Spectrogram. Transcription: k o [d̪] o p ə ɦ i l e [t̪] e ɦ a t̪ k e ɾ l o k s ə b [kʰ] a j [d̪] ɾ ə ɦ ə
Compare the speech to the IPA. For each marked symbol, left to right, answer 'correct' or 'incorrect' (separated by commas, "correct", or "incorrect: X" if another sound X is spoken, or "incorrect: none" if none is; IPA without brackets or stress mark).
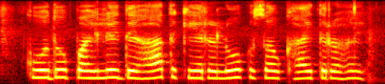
correct, incorrect: d̪, correct, incorrect: t̪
